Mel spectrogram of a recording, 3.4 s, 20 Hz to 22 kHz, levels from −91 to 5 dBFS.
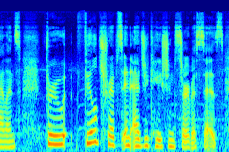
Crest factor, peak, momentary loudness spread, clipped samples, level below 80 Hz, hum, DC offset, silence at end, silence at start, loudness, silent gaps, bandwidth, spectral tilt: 14 dB; -10 dBFS; 8 LU; under 0.1%; -58 dBFS; none; under 0.1%; 0 s; 0 s; -24 LUFS; none; 16.5 kHz; -4 dB/octave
